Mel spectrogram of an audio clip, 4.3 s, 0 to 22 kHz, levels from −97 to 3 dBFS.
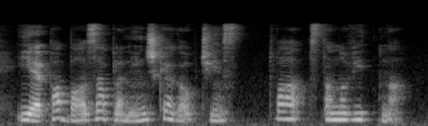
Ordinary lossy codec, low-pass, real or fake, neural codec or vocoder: none; 9.9 kHz; real; none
